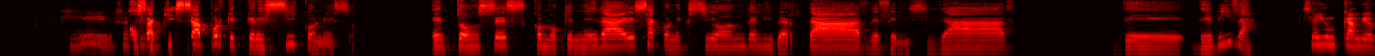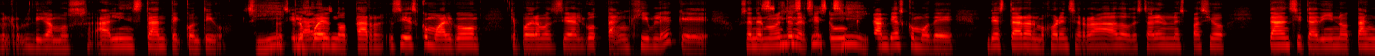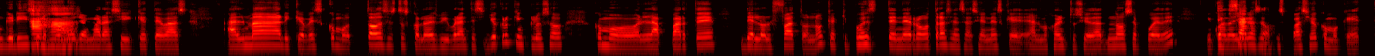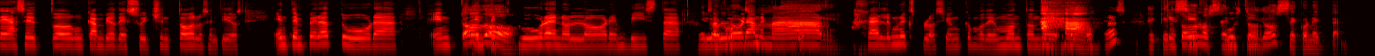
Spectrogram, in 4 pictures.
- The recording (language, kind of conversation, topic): Spanish, podcast, ¿Qué papel juega la naturaleza en tu salud mental o tu estado de ánimo?
- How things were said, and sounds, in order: other background noise; in English: "switch"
